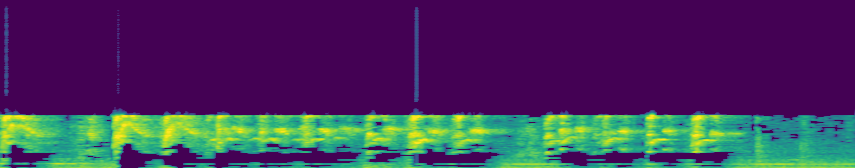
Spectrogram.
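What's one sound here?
Small birds chirp and squawk rapidly indoors.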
